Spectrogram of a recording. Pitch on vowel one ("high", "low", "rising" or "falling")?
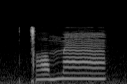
low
